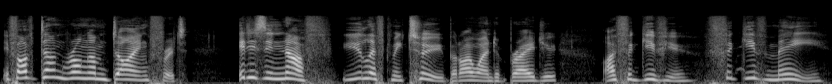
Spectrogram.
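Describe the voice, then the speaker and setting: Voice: medium pitch, slow, few pauses, no room sound, voice pushed up, lightly acted. A reader voicing a desperate, dying young woman in an audiobook, pleading and rising to shrieks. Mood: sobbing plea. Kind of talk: audiobook character reading.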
